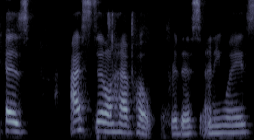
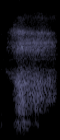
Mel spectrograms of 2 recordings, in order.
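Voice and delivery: sharp, soft intake of breath; retold gasp; 13 dB quieter than usual. Viewer at the point of stopped breathing, shocked gasp. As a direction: suck in a breath and freeze.

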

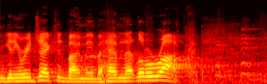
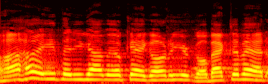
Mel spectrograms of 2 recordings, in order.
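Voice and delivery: higher, louder play-along; mock scared dad; 7 semitones higher, 5 dB louder than usual. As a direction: pretend to be startled. Dad playing along with son.

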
